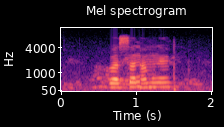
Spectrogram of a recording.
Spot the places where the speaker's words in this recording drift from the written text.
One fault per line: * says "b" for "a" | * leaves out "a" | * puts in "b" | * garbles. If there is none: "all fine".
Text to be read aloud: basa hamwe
all fine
